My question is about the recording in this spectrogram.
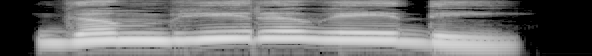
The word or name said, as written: ಗಂಭೀರವೇದಿ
